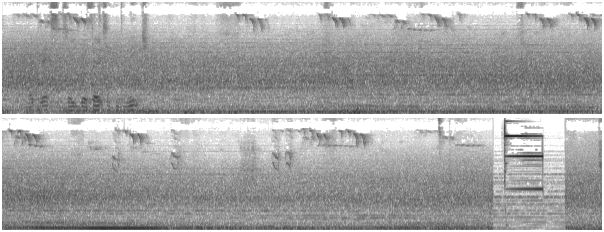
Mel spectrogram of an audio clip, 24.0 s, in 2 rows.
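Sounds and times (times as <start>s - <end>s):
small birds chirping: 4.4s - 5.4s, 6.2s - 9.4s, 10.2s - 15.9s, 16.8s - 21.7s.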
